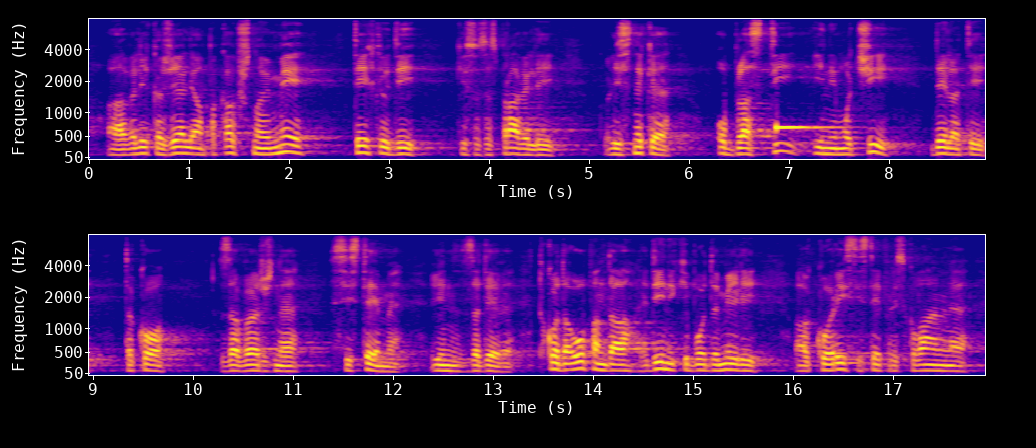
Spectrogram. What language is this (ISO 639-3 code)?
slv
